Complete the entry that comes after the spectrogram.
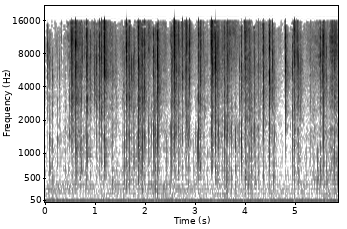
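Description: A clear printed plastic bag full of carrot-shaped candies is held in both hands and crinkled and squeezed with the fingertips. The result is a dense, continuous run of sharp, bright plastic crackles and crinkles with brief louder snaps throughout, each dying away almost instantly over a faint low background.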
